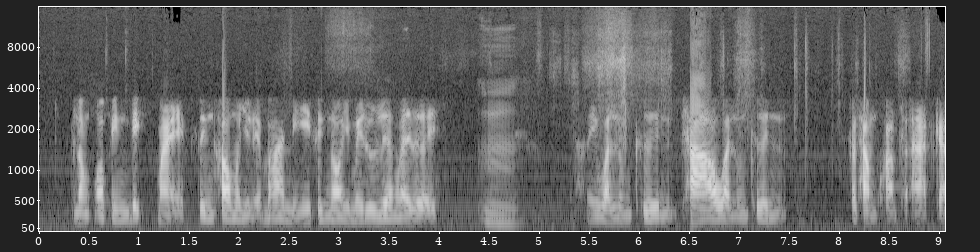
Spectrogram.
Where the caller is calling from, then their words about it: Kamphaeng Phet, Thailand; ที่กำแพงเพชรครับ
